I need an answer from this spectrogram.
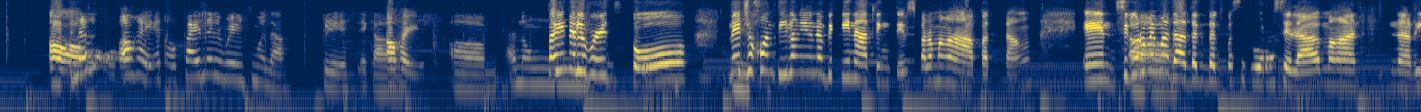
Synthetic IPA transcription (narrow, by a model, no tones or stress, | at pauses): ʔoːʔoɐʔoːkɛjʔɛt̪ofajnɐlwɛɹd̪smonɐ | kɾɪsʔɛkawoːkɛj | ʔɐmʔɐ̰noŋfajnɐlwɛɹd̪̚st̪o | mɛd͡ʒokont̪ilɐŋjʊŋnɐbibinʔaːt̪ɪŋt̪ɪpspaːɾɐmɐŋaʔaːpɐt̪̚lɐŋʔɛnd̪̚sɪɡuːɾomɐjmɐɐd̪aːd̪ɐɡ̚d̪ɐɡ̚pɐsɪɡuːɾosɪlamɐŋa | nɐɾi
